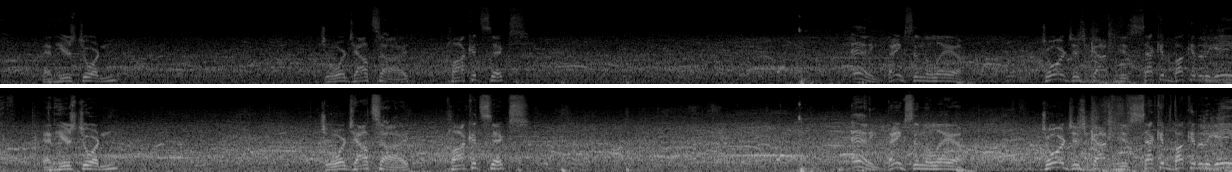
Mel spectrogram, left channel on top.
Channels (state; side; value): quieter; left; 14.3 dB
